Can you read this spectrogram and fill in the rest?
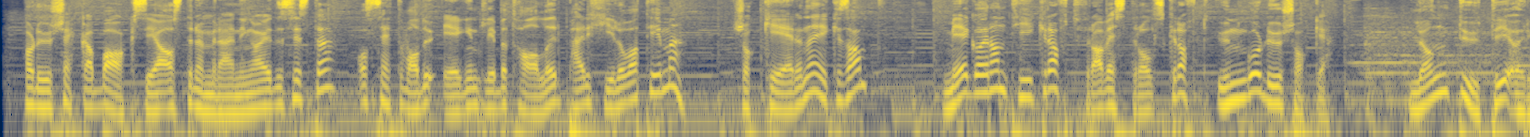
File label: norwegian commercial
